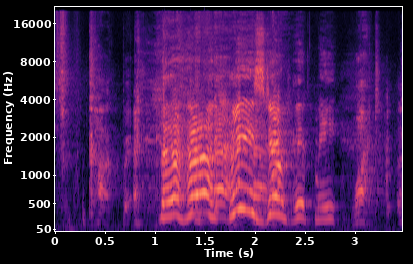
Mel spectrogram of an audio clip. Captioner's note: mutters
